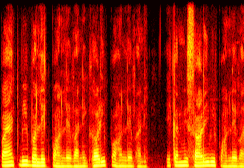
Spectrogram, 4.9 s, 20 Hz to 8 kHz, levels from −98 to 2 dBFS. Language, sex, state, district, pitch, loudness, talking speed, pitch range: Bhojpuri, male, Bihar, Muzaffarpur, 150 Hz, -17 LUFS, 170 wpm, 130-165 Hz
